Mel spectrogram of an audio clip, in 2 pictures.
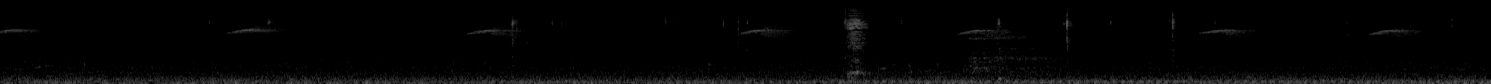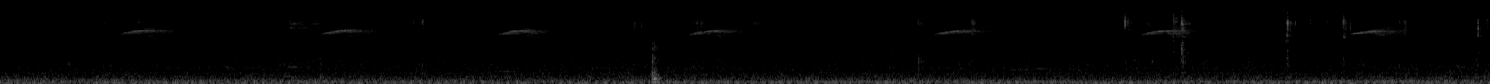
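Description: A bird repeating a short high chirp about every two seconds, over a low steady hum, with a few sharp clicks; the loudest click comes about eight seconds in.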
